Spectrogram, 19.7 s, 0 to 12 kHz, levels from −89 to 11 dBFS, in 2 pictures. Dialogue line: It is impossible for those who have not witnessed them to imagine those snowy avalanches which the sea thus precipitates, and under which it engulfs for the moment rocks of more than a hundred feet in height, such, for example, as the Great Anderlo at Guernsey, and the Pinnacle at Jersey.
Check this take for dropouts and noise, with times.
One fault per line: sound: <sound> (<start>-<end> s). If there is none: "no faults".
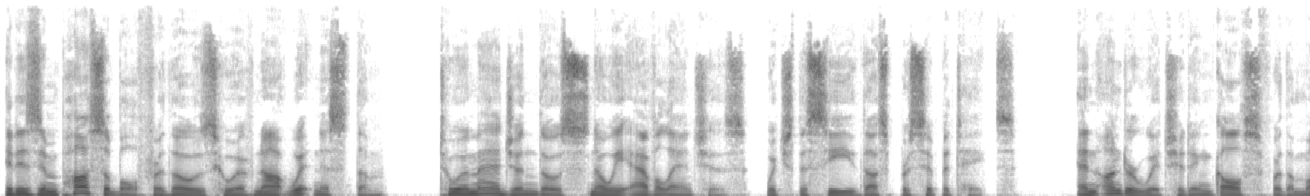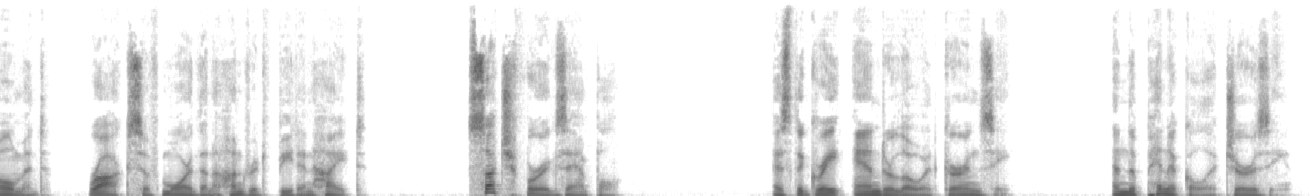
no faults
